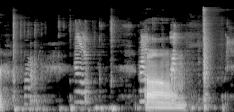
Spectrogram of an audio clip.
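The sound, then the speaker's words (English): Scattered clicks of typing on a computer keyboard, a few sharp taps spaced irregularly, mixed with a person murmuring and vocalizing over them while typing a search for the meaning of AD. “Sorry, folks, I'm sitting typing AD time meaning.”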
